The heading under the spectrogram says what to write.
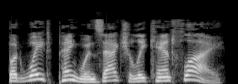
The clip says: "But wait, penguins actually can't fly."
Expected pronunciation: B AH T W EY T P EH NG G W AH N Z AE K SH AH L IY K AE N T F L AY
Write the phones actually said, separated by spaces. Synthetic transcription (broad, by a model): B AH T W EY T P EH NG G W AH N Z AE K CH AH L IY K AE N T F L AY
